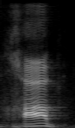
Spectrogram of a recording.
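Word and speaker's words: خواب: अब रवानी देखिए, क्या, क्यों, केवड़ा, ख्वाब, ख्वाब नहीं पढ़िएगा आप लोग, ख्वाब। ये लिखते ऐसे हैं, वाव के साथ पढ़ते हैं अलिफ की तरह, ख्वाब।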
